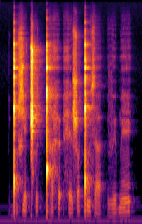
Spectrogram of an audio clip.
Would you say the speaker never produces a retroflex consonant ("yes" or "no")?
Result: no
